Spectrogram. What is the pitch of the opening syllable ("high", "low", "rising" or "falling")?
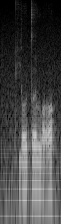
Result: rising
